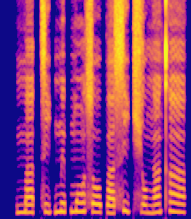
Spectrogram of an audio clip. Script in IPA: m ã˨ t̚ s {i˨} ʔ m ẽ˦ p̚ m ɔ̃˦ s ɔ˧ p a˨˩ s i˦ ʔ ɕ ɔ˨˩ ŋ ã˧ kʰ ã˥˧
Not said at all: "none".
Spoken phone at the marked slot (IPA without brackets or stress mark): i˨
